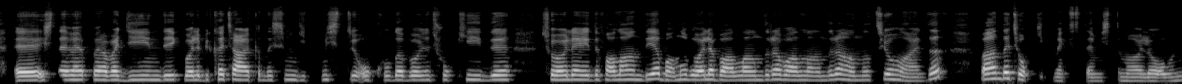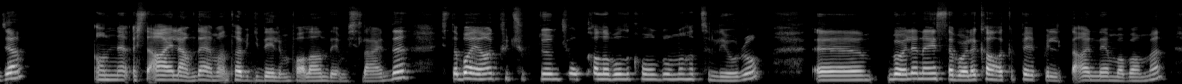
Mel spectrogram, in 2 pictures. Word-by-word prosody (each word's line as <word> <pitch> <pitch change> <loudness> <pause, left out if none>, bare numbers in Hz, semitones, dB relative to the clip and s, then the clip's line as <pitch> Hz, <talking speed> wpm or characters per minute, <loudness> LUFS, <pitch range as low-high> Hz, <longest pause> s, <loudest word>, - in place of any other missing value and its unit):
Eee, 195 +1 +8
işte, 215 +6 +2
hep 215 0 +1
beraber 210 -1 +6
giyindik. 210 +2 -3
Böyle, 205 0 +2
birkaç 230 +2 -1
arkadaşım 205 0 +1
gitmişti 205 +1 -8
okulda, 200 +1 -3
böyle, 205 +1 -1
"Çok 210 +1 -12
iyiydi, 215 0 0 0.3
şöyleydi." 215 0 +2
falan 220 +1 0
diye 250 +1 +3
bana 215 +2 -2
böyle 225 +1 +5
ballandıra 205 +3 +1
ballandıra 205 +2 0
anlatıyorlardı. 205 - -2 0.3
Ben 265 +2 +5
de 280 0 +6
çok - - -2
gitmek 170 - -14
istemiştim 165 +1 -11
öyle 170 0 -3
olunca. 185 - +1 0.7
Anne 215 -1 -4
işte, 205 -1 -3
ailem 210 -3 +1
de - - +2
hemen, 195 -2 -3
"Tabii, 205 -2 +2
gidelim." 180 -3 -4
falan 175 0 -2
demişlerdi. 165 - -2 0.3
İşte, 250 -1 -2
bayağı 255 -1 +5
küçüktüm, 245 -1 -3
çok 245 0 -3
kalabalık 245 +1 +1
olduğunu 240 0 -3
hatırlıyorum. 225 - -4 0.6
Eee, 205 +1 +4 0.2
böyle, 245 +2 +4
neyse, 255 -3 +1
böyle, 205 +1 +4
kalkıp 210 -2 0
hep 220 -2 -2
birlikte 175 -2 -5
annem 190 -1 -3
babam 170 +1 -4
ben, 255 +4 -5
210 Hz, 135 wpm, -23 LUFS, 195-235 Hz, 0.7 s, Eee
